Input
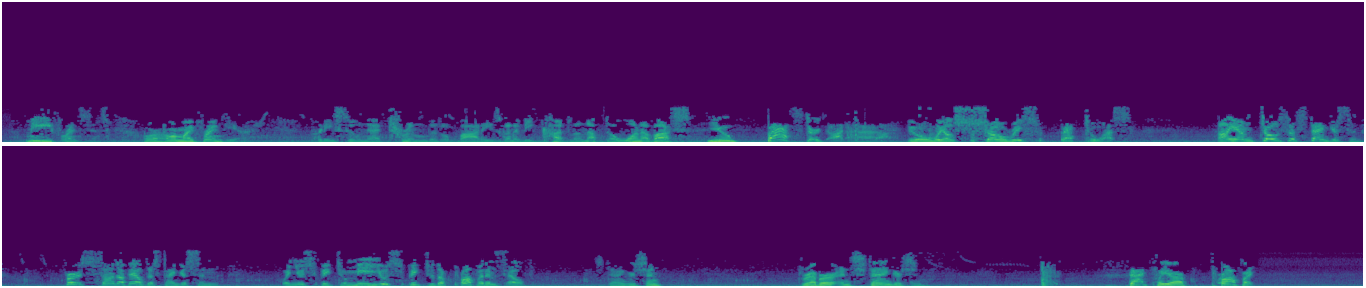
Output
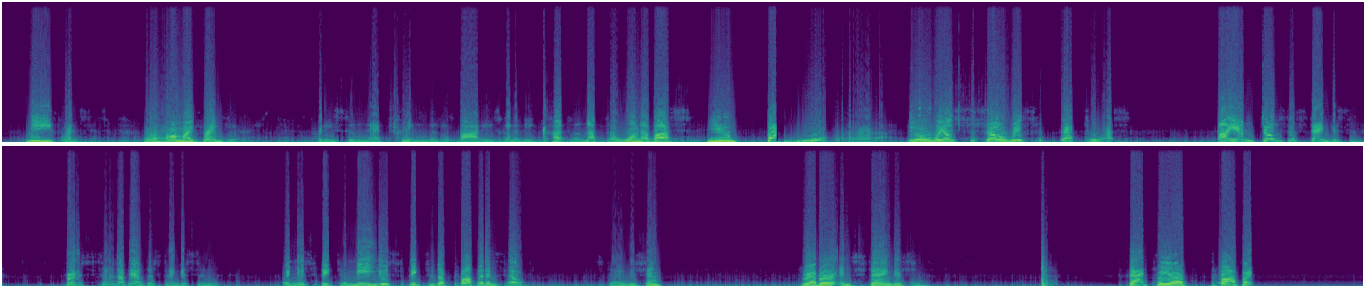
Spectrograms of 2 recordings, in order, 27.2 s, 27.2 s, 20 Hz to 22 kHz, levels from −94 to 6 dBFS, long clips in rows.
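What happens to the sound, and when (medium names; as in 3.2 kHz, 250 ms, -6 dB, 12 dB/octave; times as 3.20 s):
7.73 s: tape start 1.11 s
12.24–15.67 s: peaking EQ 640 Hz -11.5 dB 1.1 oct
24.06–24.78 s: fade out, to -17 dB
whole clip: local Wiener filter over 41 samples; tone controls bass 0 dB, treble +9 dB; waveshaping leveller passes 2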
